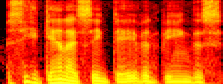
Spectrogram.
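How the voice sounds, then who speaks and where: Deep-voiced man in casual commentary. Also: expressive, moderate pace, vocal fry, a little mellow, no room sound, clean studio sound. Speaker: game actor giving commentary. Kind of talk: casual reflective group commentary.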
